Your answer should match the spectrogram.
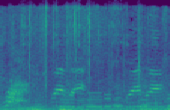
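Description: Background music with people's voices over it. A short, loud cry comes right at the start, and a couple of higher calls follow.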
